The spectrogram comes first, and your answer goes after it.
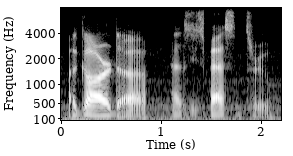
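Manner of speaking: ordinary delivery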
